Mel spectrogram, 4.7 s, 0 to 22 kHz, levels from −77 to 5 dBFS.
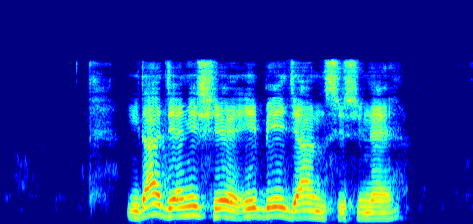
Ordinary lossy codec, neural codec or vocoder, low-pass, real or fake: AAC, 48 kbps; codec, 16 kHz, 4.8 kbps, FACodec; 7.2 kHz; fake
